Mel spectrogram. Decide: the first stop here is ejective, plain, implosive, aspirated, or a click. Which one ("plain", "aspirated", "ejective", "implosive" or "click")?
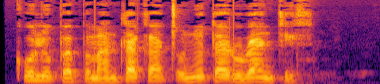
ejective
